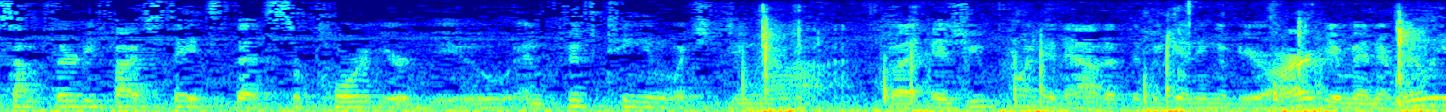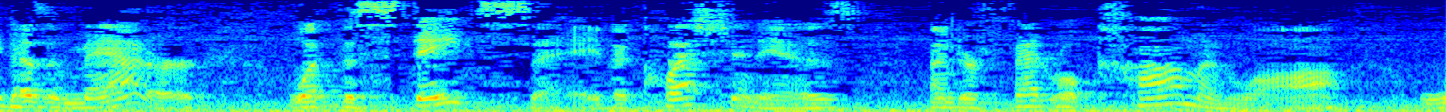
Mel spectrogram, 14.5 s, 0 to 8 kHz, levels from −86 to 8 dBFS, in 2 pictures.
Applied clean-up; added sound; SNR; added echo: none; Walk, footsteps; -1 dB; none.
